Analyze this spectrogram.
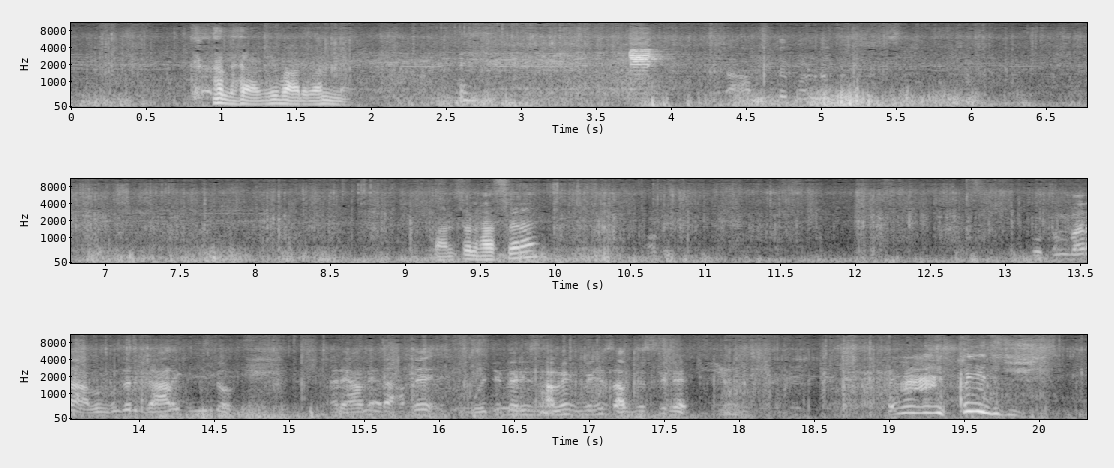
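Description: Young men talk and laugh nearby outdoors.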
